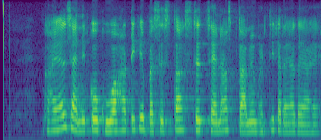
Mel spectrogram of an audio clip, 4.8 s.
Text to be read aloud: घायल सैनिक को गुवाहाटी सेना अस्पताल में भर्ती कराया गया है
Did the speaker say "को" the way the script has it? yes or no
yes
